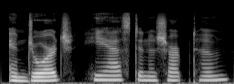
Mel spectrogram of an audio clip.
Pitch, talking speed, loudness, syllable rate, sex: 190 Hz, 205 wpm, -17 LUFS, 4.7 syllables/s, female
